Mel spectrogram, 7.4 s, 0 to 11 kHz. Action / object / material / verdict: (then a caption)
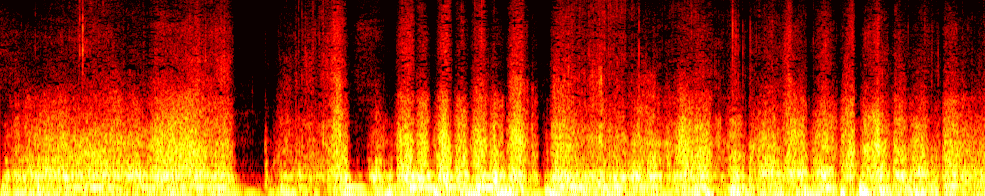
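scrape / foam microphone windscreen / foam / none. Long acrylic nails of both hands scratch and rub a black foam windscreen on a silver USB condenser microphone, the soft, hollow cover over the capsule. The result is a dense, rumbling, bass-heavy scratching with a steady low hum around 234 Hz, briefly dropping out near the 2- and 4-second marks before resuming.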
